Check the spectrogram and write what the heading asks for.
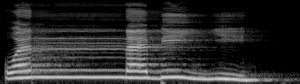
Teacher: Wan, nunnya dihukumi dengan gunnah musyaddadah karena nun bertasydid. Maka nun didengungkan, bunyi dengungannya tahan kurang lebih 2 harokat.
